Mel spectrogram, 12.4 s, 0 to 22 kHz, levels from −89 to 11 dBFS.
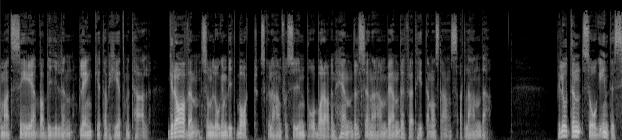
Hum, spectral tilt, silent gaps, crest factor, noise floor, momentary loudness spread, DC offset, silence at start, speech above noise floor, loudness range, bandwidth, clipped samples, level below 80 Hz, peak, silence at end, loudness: none; -4.5 dB/octave; none; 22 dB; -72 dBFS; 10 LU; under 0.1%; 0 s; 49 dB; 5 LU; 16 kHz; under 0.1%; -42 dBFS; -2 dBFS; 0 s; -24 LUFS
